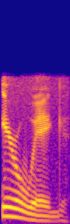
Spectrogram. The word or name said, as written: earwig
